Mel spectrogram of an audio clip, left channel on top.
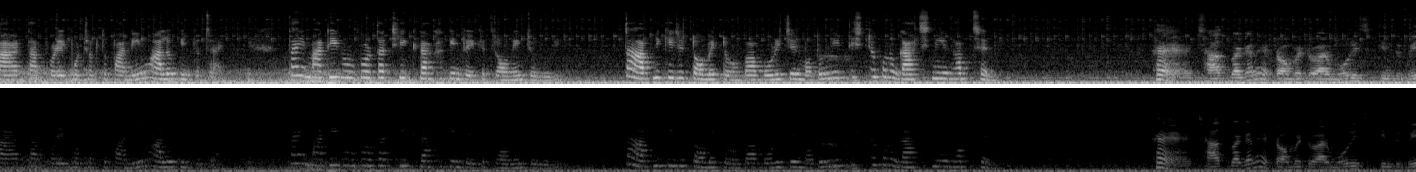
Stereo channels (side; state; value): right; quieter; 26.6 dB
